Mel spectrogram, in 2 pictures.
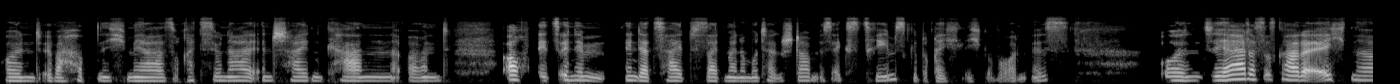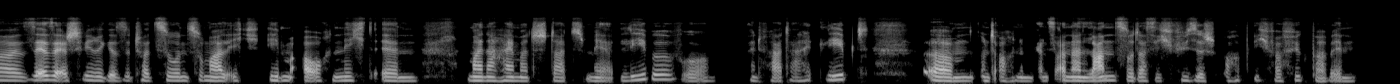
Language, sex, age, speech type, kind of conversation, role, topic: German, female, 55-59, conversation, advice, user, Wie gehst du mit pflegebedürftigen Eltern um und triffst dabei schwierige Entscheidungen?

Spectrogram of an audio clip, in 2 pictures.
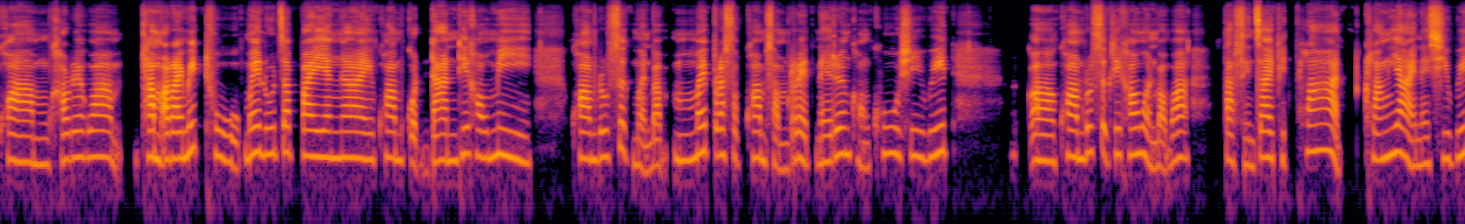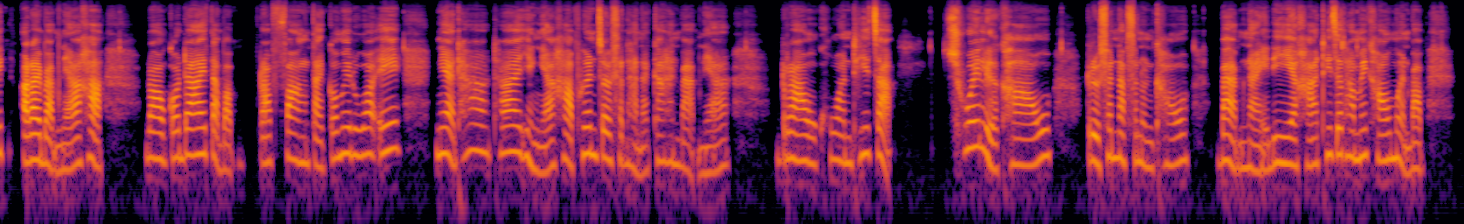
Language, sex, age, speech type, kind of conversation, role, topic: Thai, female, 40-44, conversation, advice, user, ฉันจะสนับสนุนคนใกล้ชิดอย่างไรเมื่อเขากำลังเผชิญการเปลี่ยนแปลงครั้งใหญ่?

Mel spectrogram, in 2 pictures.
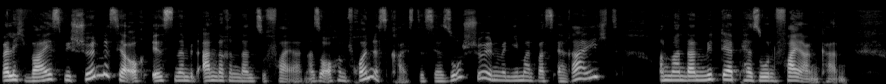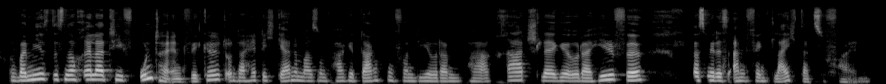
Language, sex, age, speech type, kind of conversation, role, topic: German, female, 40-44, conversation, advice, user, Wie kann ich meine Erfolge intern kommunizieren, ohne zu prahlen?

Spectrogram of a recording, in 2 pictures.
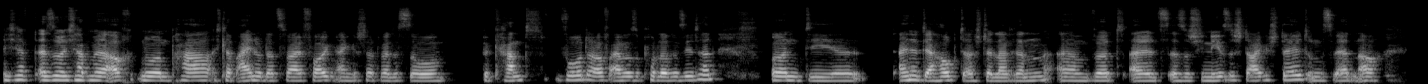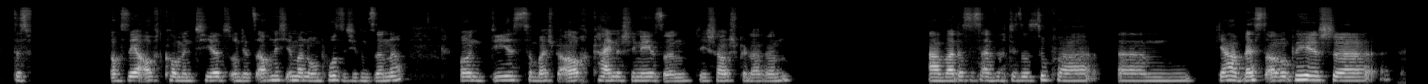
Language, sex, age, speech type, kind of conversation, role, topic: German, female, 20-24, conversation, unstructured, none, Was war der letzte Film, den du gesehen hast?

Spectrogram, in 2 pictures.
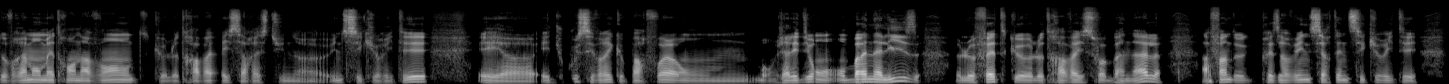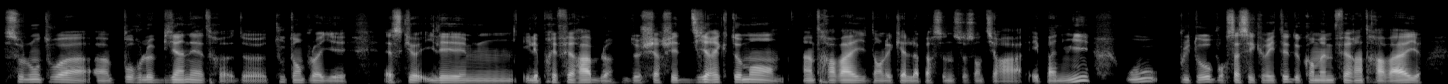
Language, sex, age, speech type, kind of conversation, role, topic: French, male, 35-39, conversation, podcast, host, Comment trouves-tu du sens à un travail répétitif ?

